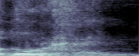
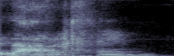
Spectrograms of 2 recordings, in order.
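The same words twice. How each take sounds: First: First syllable of Durkheim rounded to "dur". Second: First syllable of Durkheim opened to "dar". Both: Shown as a demonstration. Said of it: "nunca supe bien cómo se pronuncia".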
